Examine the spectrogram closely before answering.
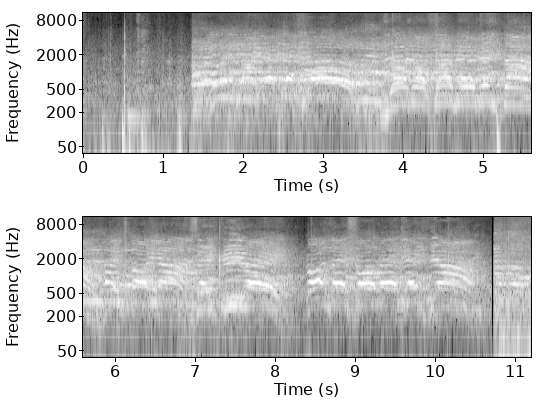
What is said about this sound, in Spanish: Pues echa a andar la manifestación, como podéis oír por los gritos del fondo. Y bueno, ahora mismo aquí con los palcos de la Semana Santa, pero por lo menos estamos llenando la calle Ángel Ganivet y avanzamos.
